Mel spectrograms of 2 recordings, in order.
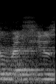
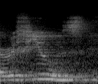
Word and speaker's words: refuse: You can say refuse or you can say refuse.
